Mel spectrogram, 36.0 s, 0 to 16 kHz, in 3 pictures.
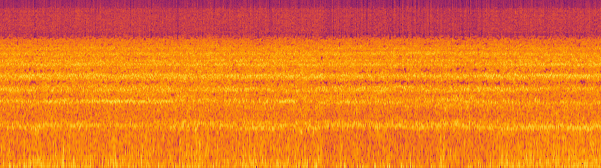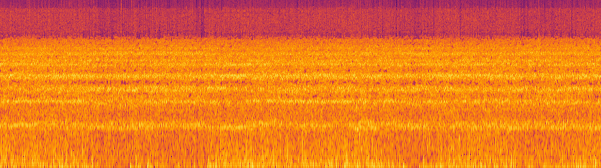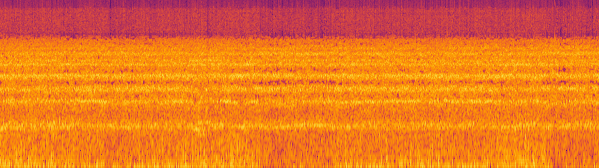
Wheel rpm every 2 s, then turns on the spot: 220, 230, 220, 230, 220, 210, 230, 220, 220, 230, 220, 220, 230, 230, 220, 230, 230, 220.
none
